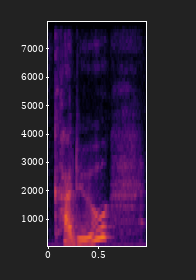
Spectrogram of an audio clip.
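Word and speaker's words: Kadou: of our main character but it is k-a-d-o-u so i'm going to go with kadu and he is the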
